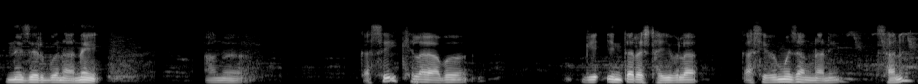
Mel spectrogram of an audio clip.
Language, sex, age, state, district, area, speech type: Bodo, male, 60+, Assam, Udalguri, urban, spontaneous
